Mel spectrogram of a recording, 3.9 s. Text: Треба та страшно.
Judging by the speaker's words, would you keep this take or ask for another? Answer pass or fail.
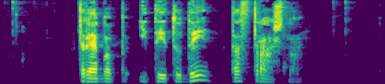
fail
